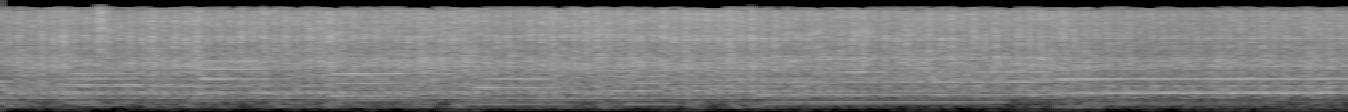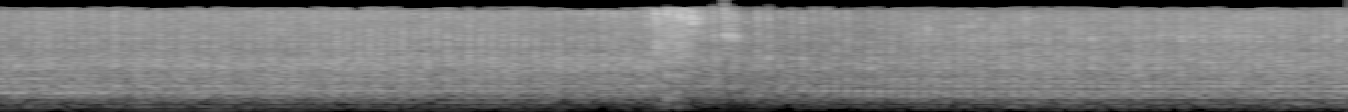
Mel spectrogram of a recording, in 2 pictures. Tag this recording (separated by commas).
Music, Engine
